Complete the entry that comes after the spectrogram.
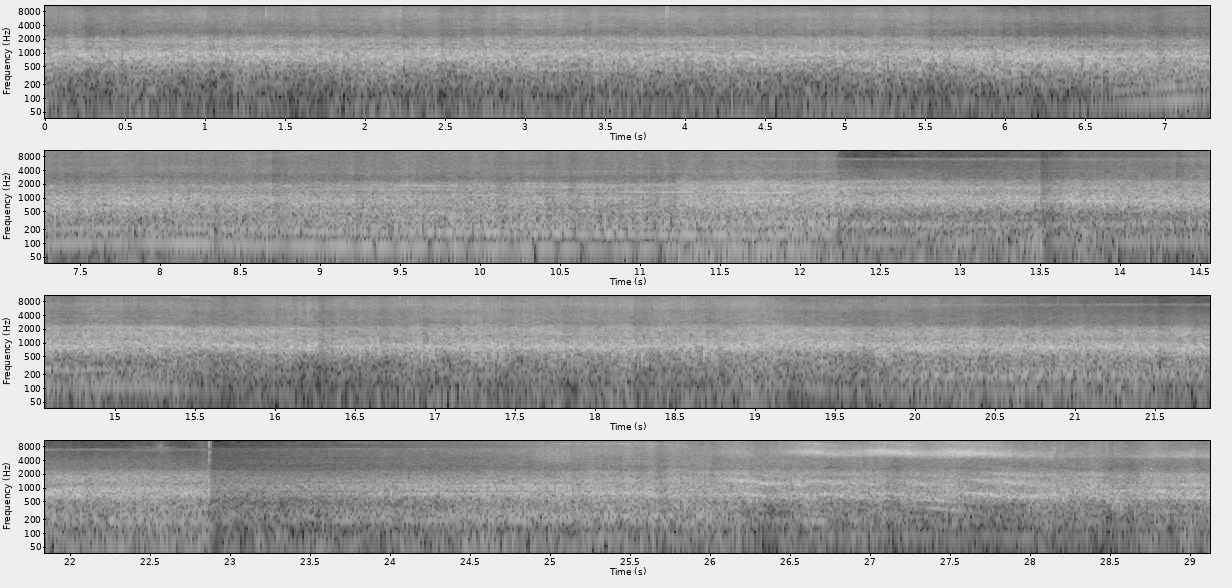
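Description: Trains passing close at speed: a steady loud rush of wheels on rail and air, with clickety-clack over rail joints. A low engine hum runs for several seconds in the middle, and a First Great Western High Speed Train passes close near the end.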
